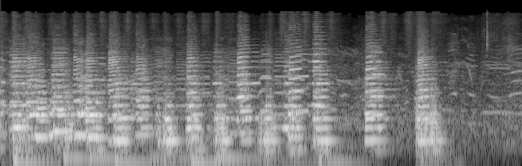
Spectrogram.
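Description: A brass band plays a lively tune outdoors.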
